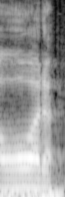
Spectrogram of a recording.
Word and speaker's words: hora: palavra herói a palavra hora a palavra homem essas palavras começam com h o h é uma letra é escrito mas não é pronunciado por que se inscrevem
